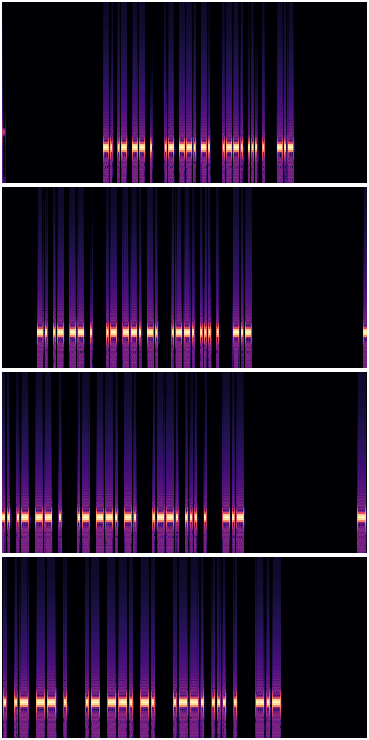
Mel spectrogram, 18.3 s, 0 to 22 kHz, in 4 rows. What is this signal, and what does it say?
Morse code, heard as a keyed tone, about 46 wpm, 700 Hz. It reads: NAME AGN PSE K NAME AGN PSE K NAME AGN PSE K NAME AGN PSE K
